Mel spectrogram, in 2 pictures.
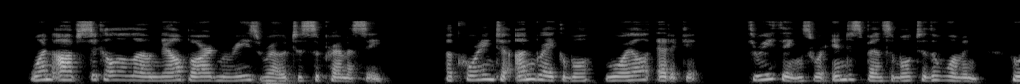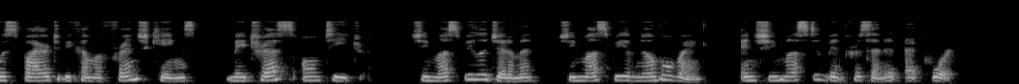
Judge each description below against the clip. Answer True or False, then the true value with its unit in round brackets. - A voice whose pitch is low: False (185 Hz)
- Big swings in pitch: False (3.0 semitones)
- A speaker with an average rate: True (145 wpm)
